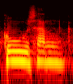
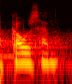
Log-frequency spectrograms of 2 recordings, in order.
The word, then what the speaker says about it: Câu Sanh: Có khi đọc là Cu Sanh, có khi đọc là Câu Sanh, nhưng mà thường mình đọc Câu Sanh.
